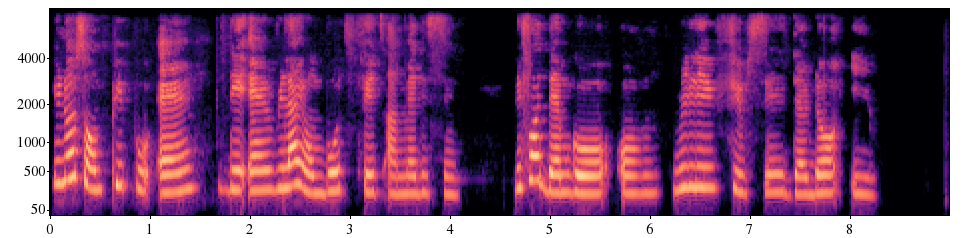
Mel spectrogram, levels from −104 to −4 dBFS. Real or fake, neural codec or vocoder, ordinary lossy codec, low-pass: real; none; none; 7.2 kHz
